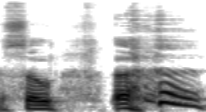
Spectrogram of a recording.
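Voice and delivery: ordinary delivery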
